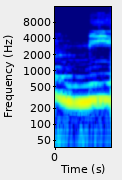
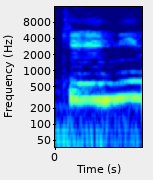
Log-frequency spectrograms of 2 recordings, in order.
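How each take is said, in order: First: The word begins with an n sound. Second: The word begins with a k sound. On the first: The speaker calls it right. "नी होता है सिर्फ" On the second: The speaker calls it wrong. "के नी नहीं होता"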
